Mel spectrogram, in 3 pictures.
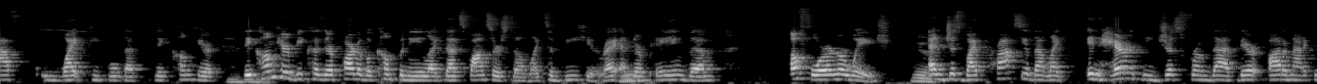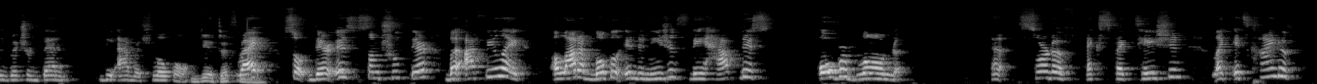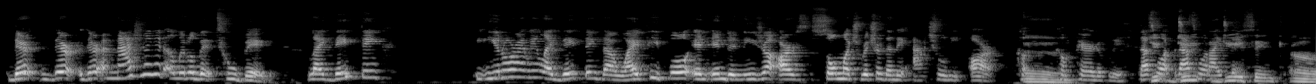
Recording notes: The audio and camera tech issues we experienced in this episode, unfortunately our studio microphones were not working at that time, and we also had a faulty camera.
